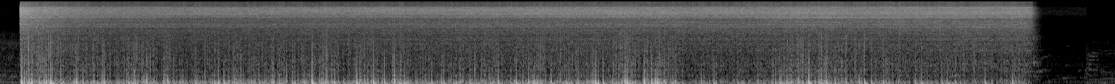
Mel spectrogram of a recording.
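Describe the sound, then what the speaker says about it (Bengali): A pressure cooker vents steam while cooking marinated mutton, giving a loud, steady hiss that runs for about ten seconds and then cuts off abruptly. "প্রেসারে একবারে দিয়ে ম্যারিনেট করে দিয়ে আর সিটি মেরে দেবো"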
